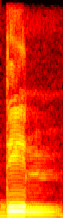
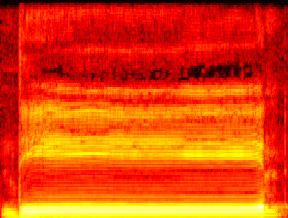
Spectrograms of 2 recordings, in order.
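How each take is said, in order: First: The vowel is short, not drawn out. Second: The vowel is drawn out long. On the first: The speaker calls it wrong. "এখানে টান না দিলে উচ্চারণটা কি হবে? ... তখন ইয়া অক্ষরটা কমে গেল" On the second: The speaker calls it right. "এবার তিন অক্ষর আদায় হলো"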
